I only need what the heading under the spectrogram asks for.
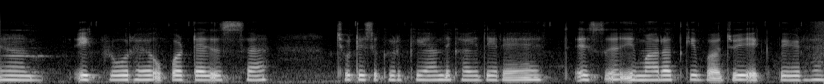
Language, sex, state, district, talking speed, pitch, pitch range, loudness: Hindi, female, Delhi, New Delhi, 145 wpm, 205 Hz, 200-210 Hz, -17 LUFS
